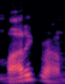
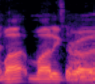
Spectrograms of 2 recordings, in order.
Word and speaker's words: Mardi Gras: We got Mardi Gras menu, huh? You don't pronounce the R? Did you say Mardi Gras?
